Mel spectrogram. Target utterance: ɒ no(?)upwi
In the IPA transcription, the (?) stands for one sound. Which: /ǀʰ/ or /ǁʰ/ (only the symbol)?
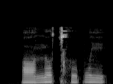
ǀʰ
